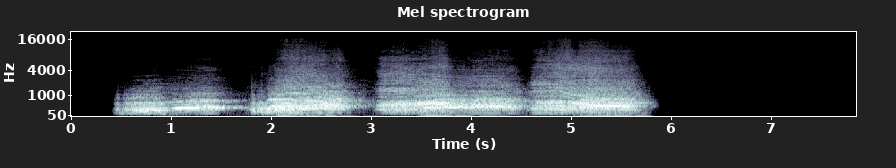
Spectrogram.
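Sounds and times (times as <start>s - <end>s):
polar bear growling and roaring: 0.4s - 5.9s.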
